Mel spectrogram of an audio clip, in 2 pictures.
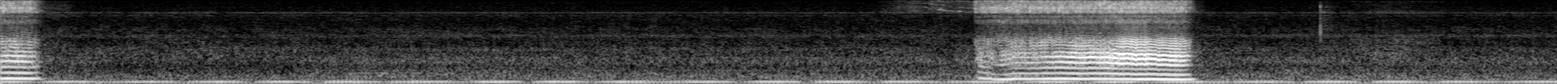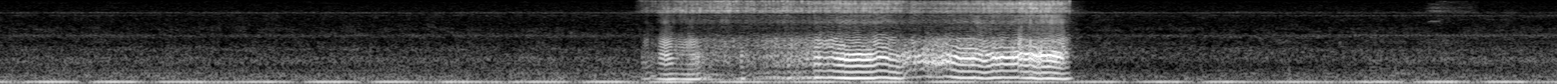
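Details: Dog snoring in the middle of the day: steady low rumbling breathing with two drawn-out whining, groaning sounds while asleep.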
